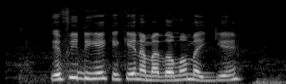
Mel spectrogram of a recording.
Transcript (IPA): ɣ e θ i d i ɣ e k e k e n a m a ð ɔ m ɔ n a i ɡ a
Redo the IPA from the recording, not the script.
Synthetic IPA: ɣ e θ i d i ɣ e k e k e n a m a ð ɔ m ɔ m a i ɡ e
